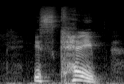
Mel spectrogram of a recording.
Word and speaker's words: escape: রস্যই sound produce করে সো এখানে কি হবে escape নট escape অনেকে আমরা কি এক্স উচ্চারণ করি escape এখানে কি এক্স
